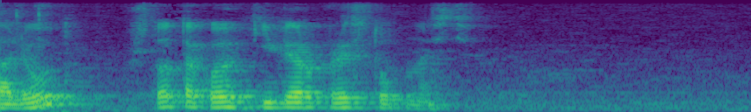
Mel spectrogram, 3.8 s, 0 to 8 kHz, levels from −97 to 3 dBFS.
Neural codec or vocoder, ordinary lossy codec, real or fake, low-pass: none; AAC, 48 kbps; real; 7.2 kHz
